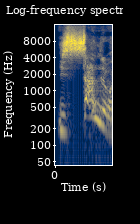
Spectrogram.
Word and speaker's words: 이싼: 자, 그래서 그냥 여러분들 아실 때 발음할 때 이산이라고 하십시오. 쓰리시옷입니다.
